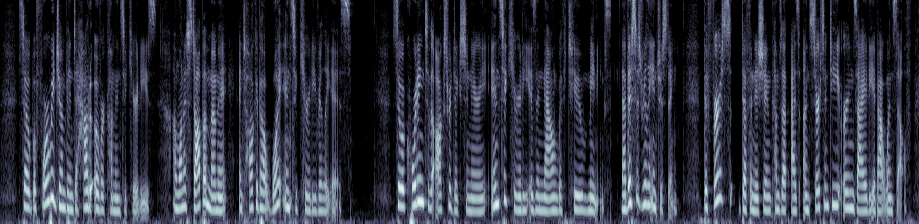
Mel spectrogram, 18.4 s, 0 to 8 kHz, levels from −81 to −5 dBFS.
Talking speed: 165 wpm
